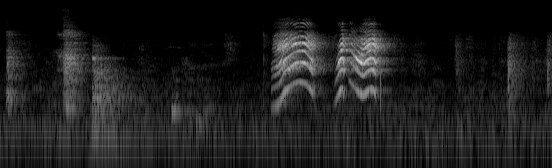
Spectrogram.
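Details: Pet parrot that mimics "mummy papa": soft rustling and faint notes, then two loud, arched, word-like voiced syllables in quick succession, followed by quiet clicks.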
